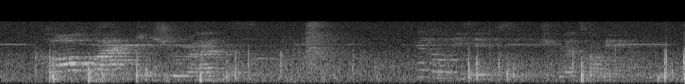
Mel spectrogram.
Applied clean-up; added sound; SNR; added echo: none; Fireworks; 0 dB; reverberation time 1.1 s.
